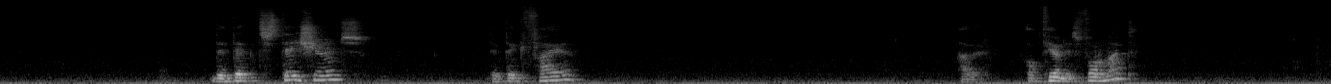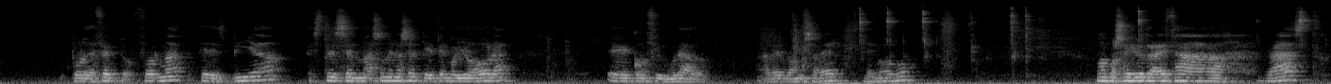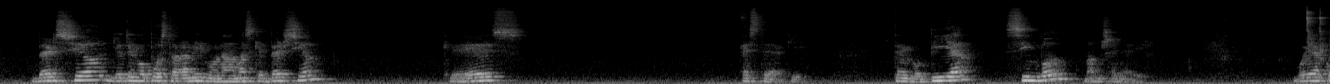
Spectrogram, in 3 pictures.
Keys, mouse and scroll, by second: 2.7-7.6 scroll down 2, 8.2-9.3 scroll up 2, 9.3-11.9 scroll up 1, 11.9-12.9 scroll down 2, 12.9-14.0 scroll down 1, 14.0-18.3 scroll up 3, 19.2-20.9 scroll up 2, 20.9 click, 22.2 ctrl+p, 22.5 ctrl+p, 23.4 Return, 24.6-26.8 typing, 28.2-37.2 scroll up 1, 37.2-38.6 drag, 39.6 Escape.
